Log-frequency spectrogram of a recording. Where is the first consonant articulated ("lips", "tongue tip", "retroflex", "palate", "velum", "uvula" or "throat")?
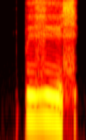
lips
